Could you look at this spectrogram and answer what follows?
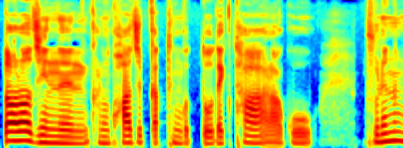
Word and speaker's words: NECTA: 넥타는 넥타라는 단어에서 어를 뺀 넥타라고 읽으시면 되고, 그리고 뜻은 그리스 로마 신화에 나오는 신들이 마시면은 영생을 살게 해주는 감로주였나?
